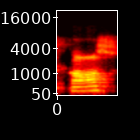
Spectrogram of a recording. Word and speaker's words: cos: Generally, we will pronounce as cos A. Cos A. That means this meaning is cosine of angle A. We will write as cos A, and we will read as also cos A, which is known as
